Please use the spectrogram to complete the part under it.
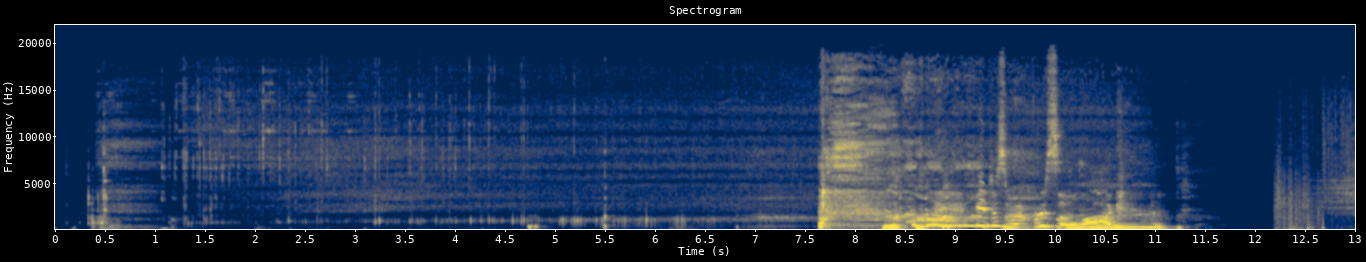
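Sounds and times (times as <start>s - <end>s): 
fizzy liquid being poured into a glass: 0.0s - 7.7s
laughter: 7.6s - 11.4s
speech: 8.3s - 10.9s.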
